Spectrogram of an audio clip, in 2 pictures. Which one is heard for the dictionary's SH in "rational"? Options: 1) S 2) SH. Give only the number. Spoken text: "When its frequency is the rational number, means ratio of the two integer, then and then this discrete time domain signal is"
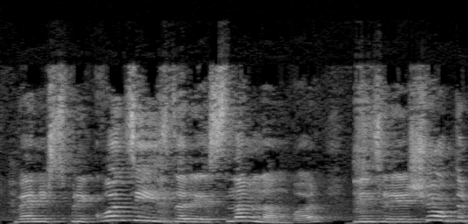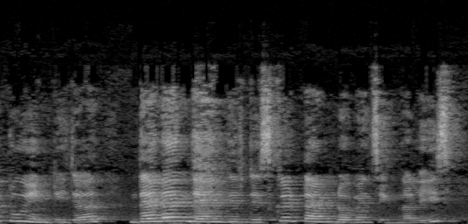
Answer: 1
